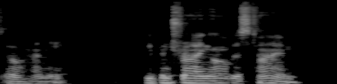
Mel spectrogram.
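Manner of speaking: sly, wicked, devilish, teasing taunting tone. Voicing a departing villain answering a death threat: devilish, smiling taunt. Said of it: "She smiles at you devilishly and says".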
